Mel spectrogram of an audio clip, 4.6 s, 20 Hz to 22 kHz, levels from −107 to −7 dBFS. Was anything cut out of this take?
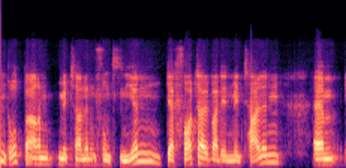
no; 0 cuts

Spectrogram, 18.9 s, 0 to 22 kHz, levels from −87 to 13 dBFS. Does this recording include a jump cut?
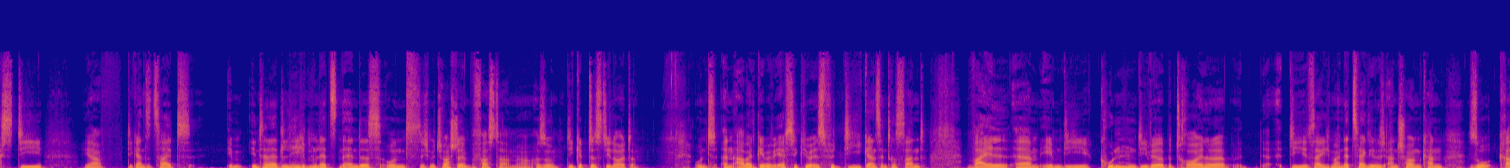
no; 0 cuts

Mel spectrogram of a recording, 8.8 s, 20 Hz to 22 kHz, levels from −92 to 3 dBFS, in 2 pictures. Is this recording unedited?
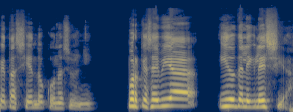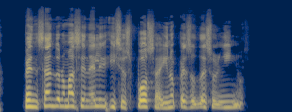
no; 1 cut; at 1.9 s

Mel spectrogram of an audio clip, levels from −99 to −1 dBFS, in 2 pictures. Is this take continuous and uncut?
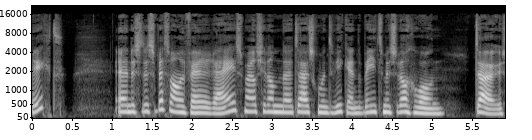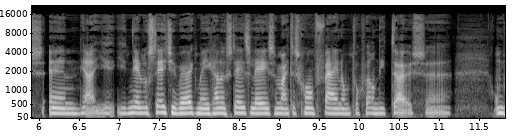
yes; 0 cuts

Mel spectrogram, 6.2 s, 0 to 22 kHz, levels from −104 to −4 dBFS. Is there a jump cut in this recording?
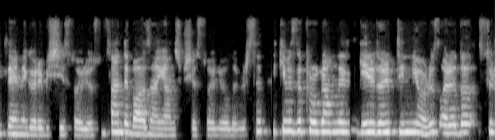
no; 0 cuts

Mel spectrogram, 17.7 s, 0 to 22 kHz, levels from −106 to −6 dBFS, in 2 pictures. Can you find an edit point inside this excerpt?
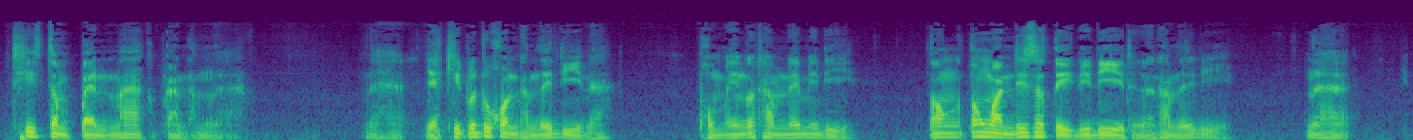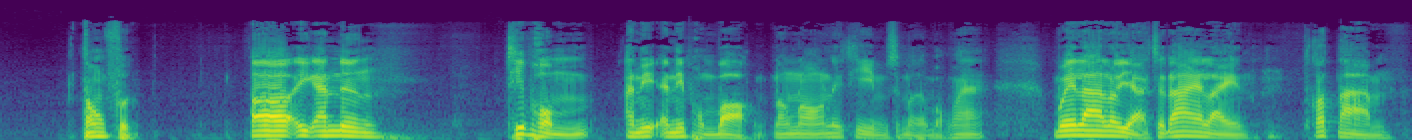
no; 0 cuts

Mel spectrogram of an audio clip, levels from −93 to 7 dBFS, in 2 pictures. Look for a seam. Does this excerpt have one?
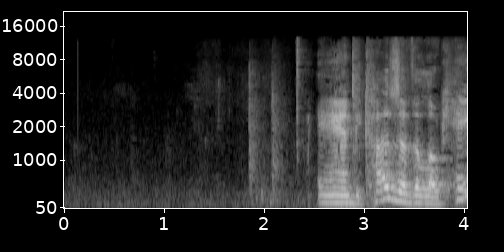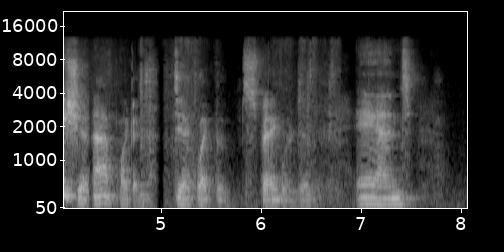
yes; 2 cuts; at 4.3 s, 6.8 s

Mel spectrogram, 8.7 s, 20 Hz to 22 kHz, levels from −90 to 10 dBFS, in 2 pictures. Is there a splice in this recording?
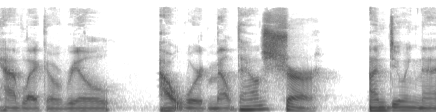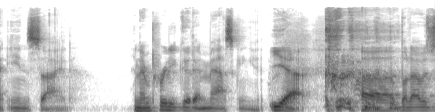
yes; 1 cut; at 7.0 s

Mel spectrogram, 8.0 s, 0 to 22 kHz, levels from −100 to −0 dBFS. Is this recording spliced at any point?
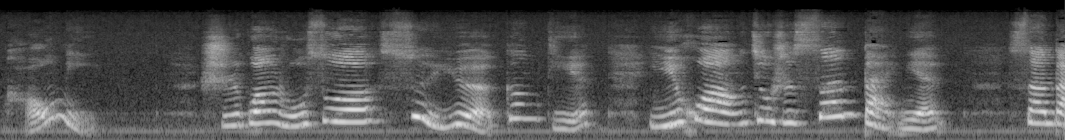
no; 0 cuts

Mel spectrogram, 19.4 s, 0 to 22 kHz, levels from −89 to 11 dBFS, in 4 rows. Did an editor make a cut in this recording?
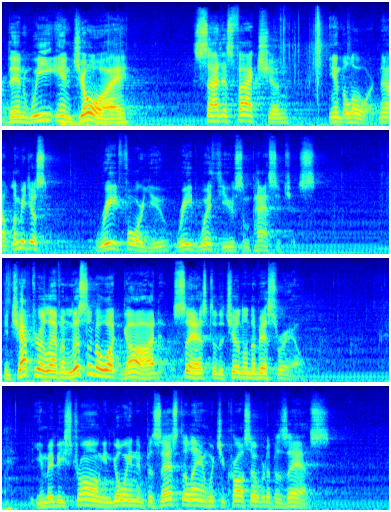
yes; 2 cuts; at 9.6 s, 14.7 s

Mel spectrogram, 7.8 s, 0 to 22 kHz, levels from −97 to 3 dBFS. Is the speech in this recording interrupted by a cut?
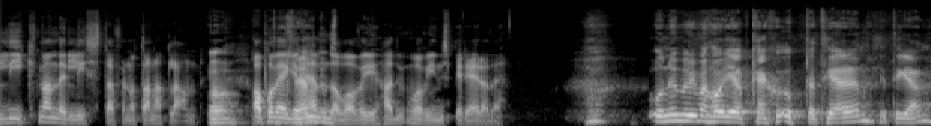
yes; 1 cut; at 2.1 s

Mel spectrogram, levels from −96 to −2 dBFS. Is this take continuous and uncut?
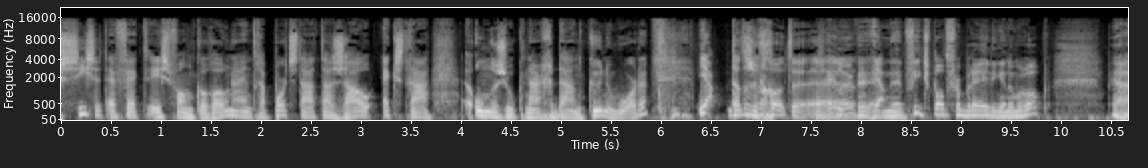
no; 2 cuts; at 6.3 s, 8.0 s

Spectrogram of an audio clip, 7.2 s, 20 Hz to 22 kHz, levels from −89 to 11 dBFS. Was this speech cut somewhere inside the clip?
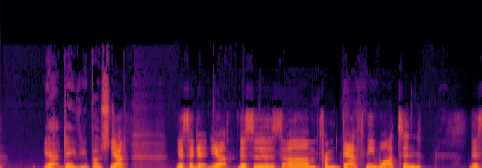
no; 0 cuts

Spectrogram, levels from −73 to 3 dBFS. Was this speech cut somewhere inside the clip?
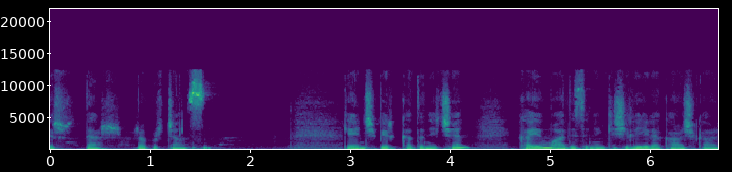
yes; 1 cut; at 2.9 s

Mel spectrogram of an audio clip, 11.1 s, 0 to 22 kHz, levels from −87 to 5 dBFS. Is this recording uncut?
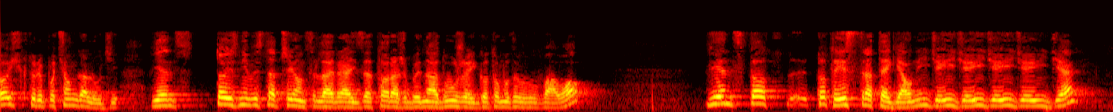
no; 1 cut; at 8.3 s

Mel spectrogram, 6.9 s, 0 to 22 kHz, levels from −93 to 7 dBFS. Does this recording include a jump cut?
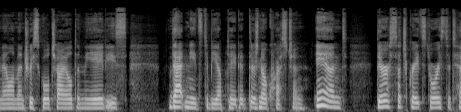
no; 0 cuts

